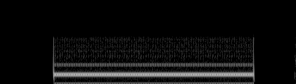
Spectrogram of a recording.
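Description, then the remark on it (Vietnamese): A single steady telephone ringback tone hums for about two seconds while calling the English-language centre of teacher Mai Phương. It is clear, then cuts off into silence with a faint blip right at the end. “Mình có gọi đến trung tâm tiếng Anh của cô Mai Phương, cô giáo mà có khóa học bị sao chép mà mình học thử ấy.”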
